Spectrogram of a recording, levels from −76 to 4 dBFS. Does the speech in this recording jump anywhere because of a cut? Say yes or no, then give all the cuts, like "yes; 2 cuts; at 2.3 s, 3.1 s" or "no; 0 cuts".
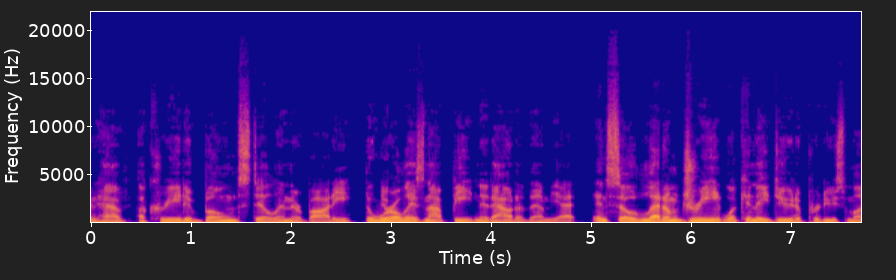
no; 0 cuts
